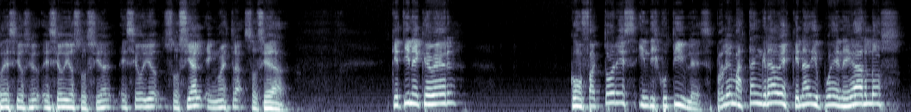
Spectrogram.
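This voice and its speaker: Earnest man with a very dark voice. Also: sits high. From Central America. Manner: earnest, searching, thinks aloud. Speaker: panelist. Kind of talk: reflective panel talk. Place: panel event. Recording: dull muffled event recording.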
